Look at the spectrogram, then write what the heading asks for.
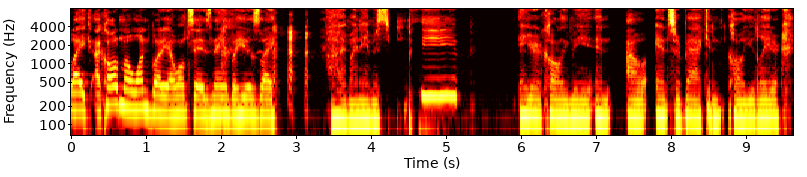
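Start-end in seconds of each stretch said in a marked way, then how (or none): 3.4-9.4 voice dropped way below normal, deep hostage-style voice. Imitating a buddy's voicemail greeting, in a much lower tone than normal. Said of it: "much lower tone than they normally would speak".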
